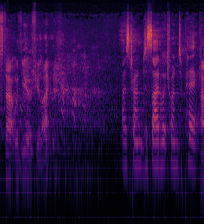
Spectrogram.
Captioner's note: audience laughs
